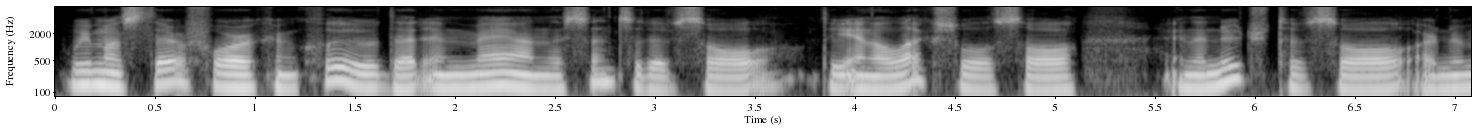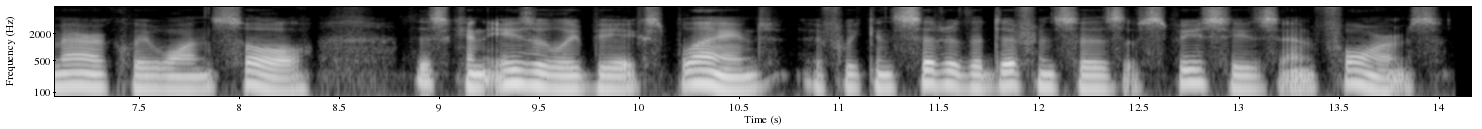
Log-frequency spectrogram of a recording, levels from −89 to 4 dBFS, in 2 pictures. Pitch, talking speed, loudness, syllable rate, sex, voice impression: 130 Hz, 150 wpm, -17 LUFS, 5.2 syllables/s, male, masculine, very adult-like, slightly thick, weak, slightly sincere, calm, slightly elegant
